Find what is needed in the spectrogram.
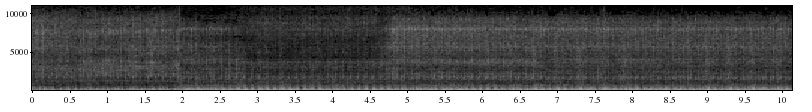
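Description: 2008 Kawasaki ZX-6R's inline-four engine idling steadily through a Two Brothers aftermarket exhaust, a fast, even burble with no revving. It gets a little louder about two seconds in.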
